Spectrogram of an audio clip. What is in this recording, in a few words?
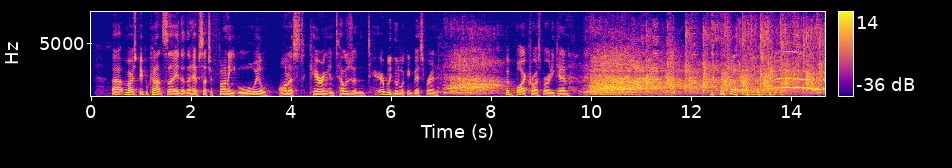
comedy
